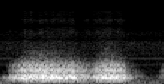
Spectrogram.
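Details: Soft, low rustling airflow in two smooth breath phases, longer inspiration than expiration; normal vesicular breath sounds on a simulator recording.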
